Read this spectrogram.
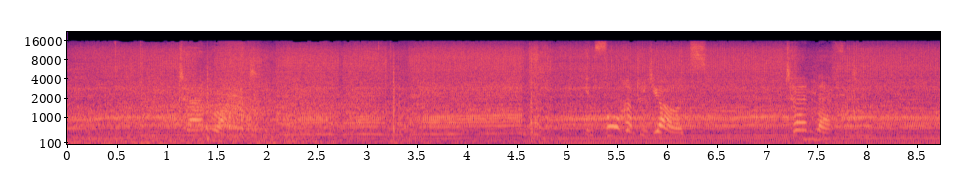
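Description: Tyres squeal on the road through bends.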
